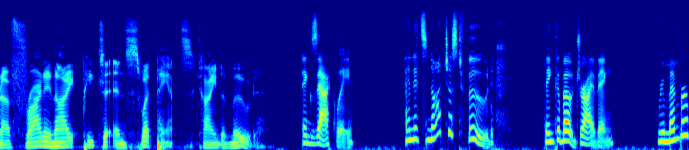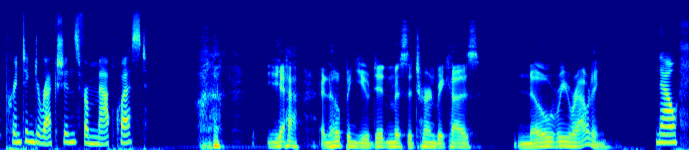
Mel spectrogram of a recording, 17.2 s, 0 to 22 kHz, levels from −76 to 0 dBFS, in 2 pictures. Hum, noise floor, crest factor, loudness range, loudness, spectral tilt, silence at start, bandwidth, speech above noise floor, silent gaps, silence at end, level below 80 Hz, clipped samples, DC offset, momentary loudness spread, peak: none; -65 dBFS; 22 dB; 3 LU; -33 LUFS; -4.5 dB/octave; 0 s; 16.5 kHz; 33 dB; 3.63-3.72 s, 16.68-16.78 s; 0 s; -54 dBFS; under 0.1%; under 0.1%; 12 LU; -12 dBFS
